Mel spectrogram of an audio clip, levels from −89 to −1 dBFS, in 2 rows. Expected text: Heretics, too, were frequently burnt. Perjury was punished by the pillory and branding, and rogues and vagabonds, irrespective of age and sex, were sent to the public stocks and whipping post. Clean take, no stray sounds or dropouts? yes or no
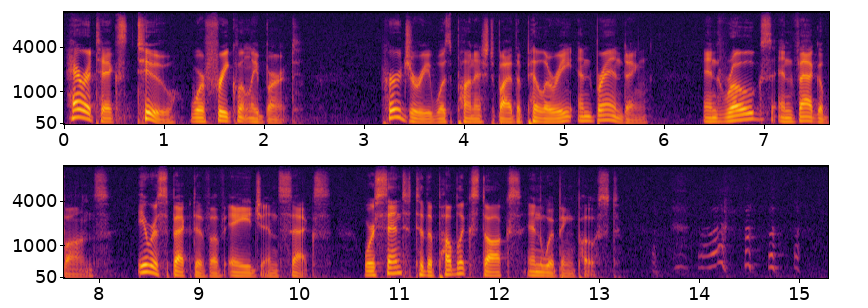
no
